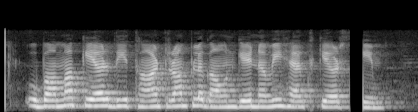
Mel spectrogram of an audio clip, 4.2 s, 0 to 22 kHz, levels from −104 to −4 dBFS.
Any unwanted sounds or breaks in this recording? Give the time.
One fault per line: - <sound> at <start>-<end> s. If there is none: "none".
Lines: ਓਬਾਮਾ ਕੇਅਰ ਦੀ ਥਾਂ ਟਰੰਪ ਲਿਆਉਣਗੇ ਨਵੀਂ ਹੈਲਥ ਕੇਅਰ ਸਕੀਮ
- dropout at 3.5-3.6 s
